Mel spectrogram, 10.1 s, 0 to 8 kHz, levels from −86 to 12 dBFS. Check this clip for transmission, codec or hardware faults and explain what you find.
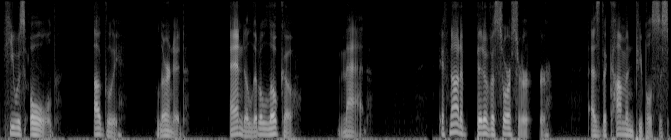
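Three kinds of delivery fault show up in the second half of the speech, all of them stalls or stretches where nothing is lost but time is added. The sound stops at 8 kHz throughout, which fits a wideband call codec such as G.722.

Repeated stalls (stutter), 5.64 to 6.50 s: the speech hitches about a dozen times, with roughly 0.2 s of filler in total and the longest hold at 93 ms. Packets kept arriving late, so the jitter buffer ran dry over and over, and each time the receiver carried the last sound on until data came. About a quarter of that stretch is concealment, which makes it drag and judder. What separates it from a freeze is that these are many short catches in a row, not one clean gap.

Call audio freeze, 7.00 to 7.14 s and 7.89 to 8.11 s: two single stops of 120 ms and 203 ms. A brief continuation of the last sound fades, then there is about 90 ms and about 100 ms of silence before the speech resumes exactly where it left off. 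The likely cause is packets held up long enough to empty the buffer, with playback delay growing by the same amount each time. Unlike the stutter, each event is one isolated hole.

Jitter buffer slow-down, 9.30 to 9.51 s: the speech runs at about 86% speed with no change of pitch, because 37 ms was added by repeating single pitch periods or bits of pauses to rebuild the buffer's reserve. Sounds are drawn out, but nothing stops. That continuous stretching, with no gap or fade, sets it apart from both stalls and freezes.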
